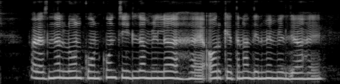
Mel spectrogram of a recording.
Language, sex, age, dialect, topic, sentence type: Magahi, female, 51-55, Central/Standard, banking, question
